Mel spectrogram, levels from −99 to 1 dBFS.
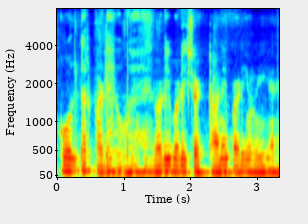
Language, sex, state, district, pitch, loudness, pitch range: Hindi, male, Chhattisgarh, Balrampur, 110 Hz, -16 LUFS, 105-115 Hz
